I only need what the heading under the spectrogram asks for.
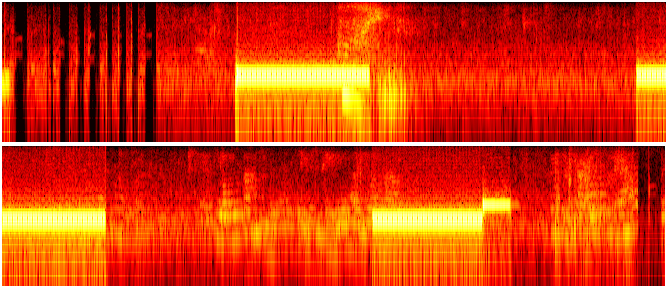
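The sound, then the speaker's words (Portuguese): Three long, steady mid-pitched beeps, each lasting about two seconds and evenly spaced, mark a telephone voicemail signal after a recorded Portuguese-language message. Softer speech-like sounds fill the gaps between the tones. “Sua chamada está sendo encaminhada para a caixa de mensagens e para a sujeita cobrança após o sinal.”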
